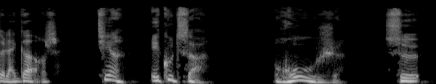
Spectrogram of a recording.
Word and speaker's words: rouge: Si vous prononcez rouge comme un espagnol, en mode rouge, en roulant le R comme en espagnol, ça sonne faux tout de suite. Et si vous le dites comme un anglais, en mode rouge, avec un R doux et arrondi, pareil, ça ne passe pas.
